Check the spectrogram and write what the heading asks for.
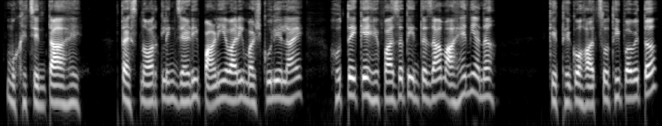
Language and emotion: Sindhi, fearful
